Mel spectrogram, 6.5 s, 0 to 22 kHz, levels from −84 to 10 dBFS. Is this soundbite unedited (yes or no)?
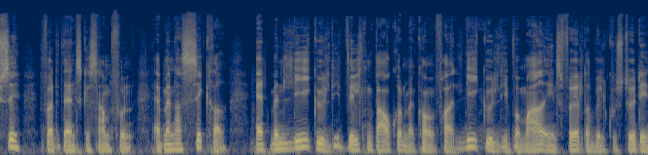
yes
